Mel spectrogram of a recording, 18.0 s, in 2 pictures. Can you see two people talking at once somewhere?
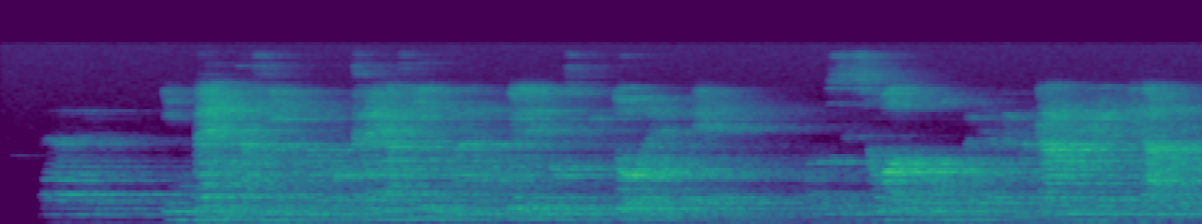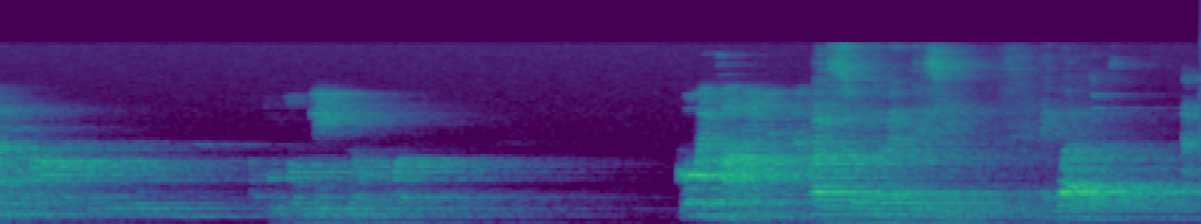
No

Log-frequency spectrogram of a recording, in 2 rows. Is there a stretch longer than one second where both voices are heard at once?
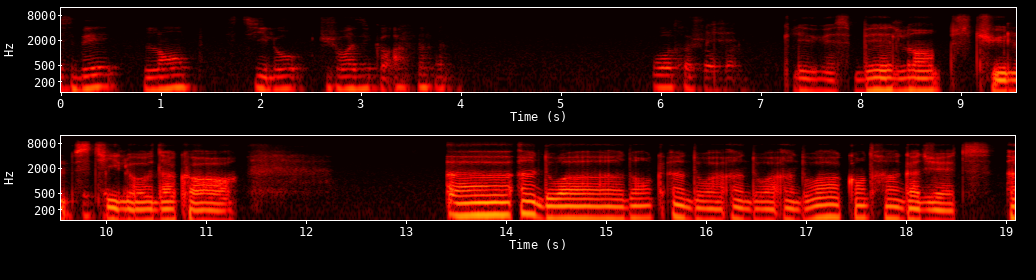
No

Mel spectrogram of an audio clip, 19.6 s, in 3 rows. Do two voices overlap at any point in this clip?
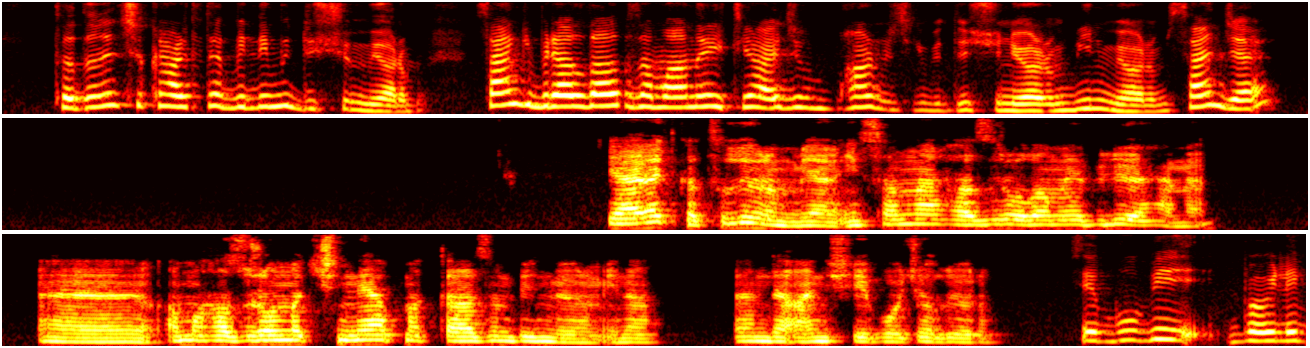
No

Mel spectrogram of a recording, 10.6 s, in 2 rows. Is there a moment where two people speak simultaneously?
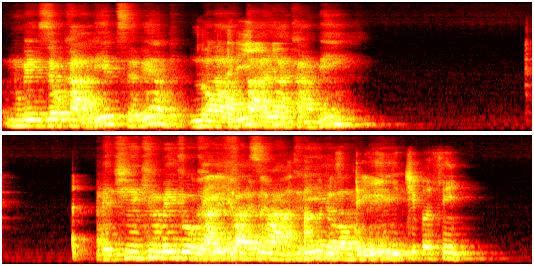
Yes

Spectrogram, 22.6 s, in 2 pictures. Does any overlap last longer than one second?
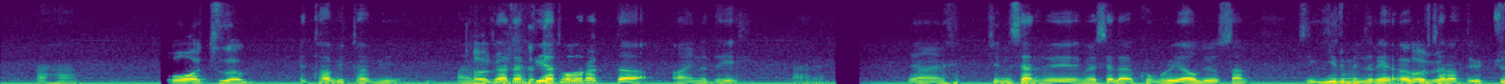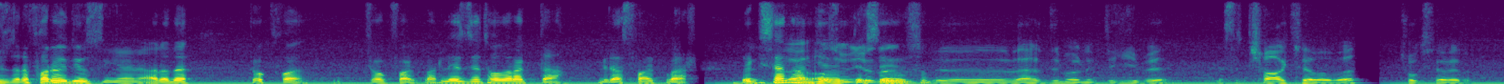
Yes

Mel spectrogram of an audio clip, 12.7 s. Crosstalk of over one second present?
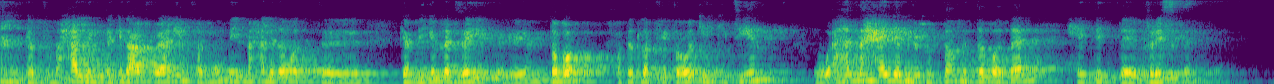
No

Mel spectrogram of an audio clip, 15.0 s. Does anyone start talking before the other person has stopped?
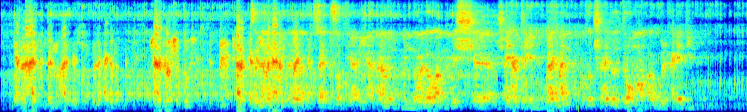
Yes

